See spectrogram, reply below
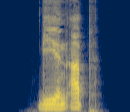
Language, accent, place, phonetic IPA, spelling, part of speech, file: German, Germany, Berlin, [ˌɡeːən ˈap], gehen ab, verb, De-gehen ab.ogg
- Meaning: inflection of abgehen: 1. first/third-person plural present 2. first/third-person plural subjunctive I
